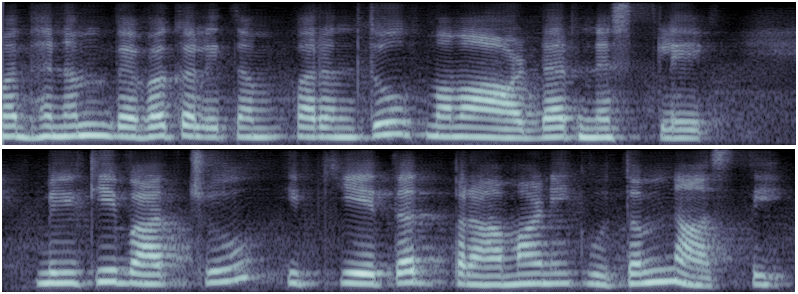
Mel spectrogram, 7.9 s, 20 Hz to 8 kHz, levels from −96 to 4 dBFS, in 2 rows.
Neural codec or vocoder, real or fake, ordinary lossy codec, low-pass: codec, 16 kHz, 0.7 kbps, FocalCodec; fake; none; none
